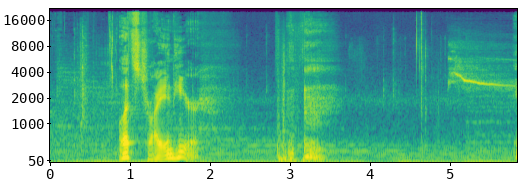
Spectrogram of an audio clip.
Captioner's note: clears throat, hawk keens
